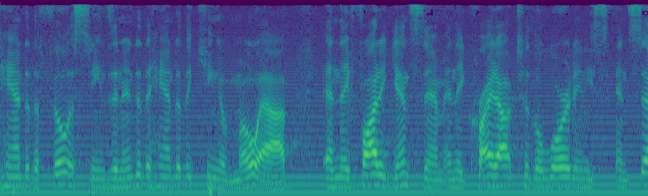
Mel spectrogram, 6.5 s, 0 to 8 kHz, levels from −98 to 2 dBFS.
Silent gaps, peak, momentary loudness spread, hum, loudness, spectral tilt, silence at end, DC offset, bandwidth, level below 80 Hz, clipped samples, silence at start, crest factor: none; -14 dBFS; 10 LU; none; -34 LUFS; -5 dB/octave; 0 s; under 0.1%; 7.8 kHz; -46 dBFS; under 0.1%; 0 s; 20 dB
